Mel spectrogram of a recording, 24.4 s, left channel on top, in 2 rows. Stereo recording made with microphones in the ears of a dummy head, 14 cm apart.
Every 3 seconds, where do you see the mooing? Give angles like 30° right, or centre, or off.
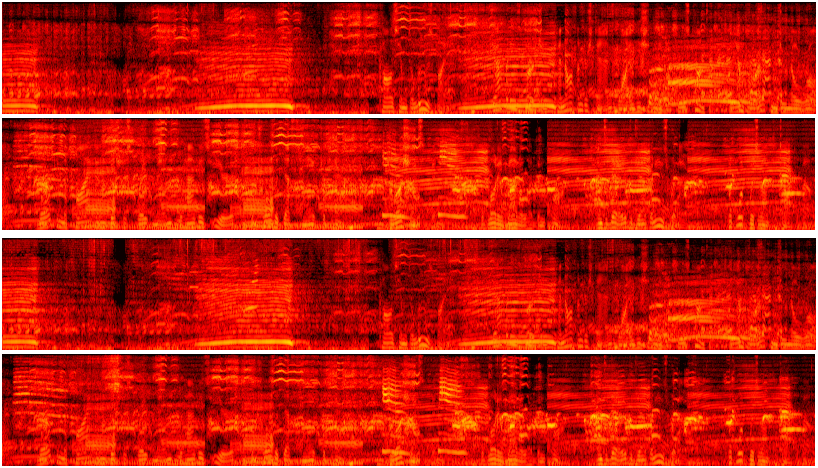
70° right, 40° right, 10° right, 20° left, 30° left, 30° left, 30° left, 30° left.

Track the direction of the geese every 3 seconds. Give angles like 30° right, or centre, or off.
50° left, 40° left, 40° left, 30° left, 20° left, centre, 20° right, 40° right.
